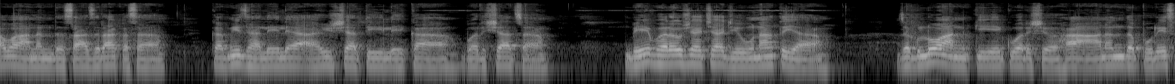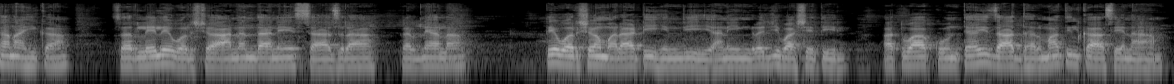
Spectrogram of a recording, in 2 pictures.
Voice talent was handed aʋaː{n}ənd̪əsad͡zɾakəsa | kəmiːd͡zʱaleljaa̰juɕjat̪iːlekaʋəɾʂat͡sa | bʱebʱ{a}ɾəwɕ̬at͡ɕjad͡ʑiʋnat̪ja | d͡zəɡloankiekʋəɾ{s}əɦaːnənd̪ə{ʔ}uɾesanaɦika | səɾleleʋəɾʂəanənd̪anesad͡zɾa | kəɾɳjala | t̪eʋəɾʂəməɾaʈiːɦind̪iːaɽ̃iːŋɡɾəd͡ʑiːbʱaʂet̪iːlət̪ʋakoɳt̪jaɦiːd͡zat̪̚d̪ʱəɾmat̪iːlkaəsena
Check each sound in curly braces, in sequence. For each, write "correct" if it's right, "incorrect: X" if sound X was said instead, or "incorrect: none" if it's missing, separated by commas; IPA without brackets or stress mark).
correct, incorrect: ə, incorrect: ʂ, incorrect: p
